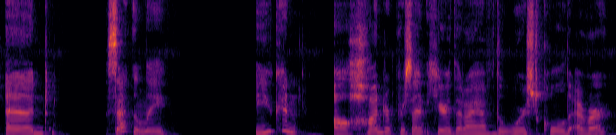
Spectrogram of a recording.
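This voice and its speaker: A woman's voice: medium pitch, measured pace. A woman live-streaming a reaction to her own old videos, chatting casually in a giggly, scattered, self-mocking way.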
